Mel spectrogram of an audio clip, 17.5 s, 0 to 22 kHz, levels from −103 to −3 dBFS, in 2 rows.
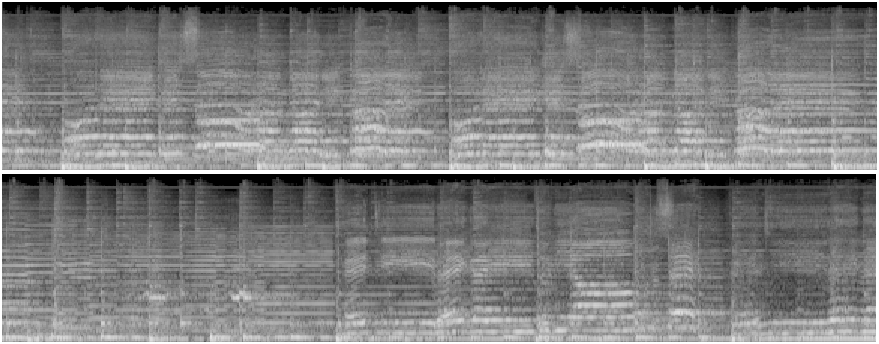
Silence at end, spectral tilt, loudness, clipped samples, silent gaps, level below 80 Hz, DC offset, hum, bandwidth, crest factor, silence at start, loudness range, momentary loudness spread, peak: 0 s; -5 dB/octave; -23 LUFS; under 0.1%; none; -38 dBFS; under 0.1%; none; 18.5 kHz; 16 dB; 0 s; 4 LU; 7 LU; -6 dBFS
